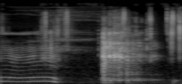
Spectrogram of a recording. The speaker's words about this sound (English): Who keeps playing with her dice? I was rolling a dice. No, before that, it sounded like somebody was squeezing a pile of dice. It's me, sorry. Okay. I'll stop. Because it's coming through on the audio.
